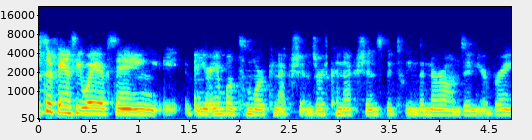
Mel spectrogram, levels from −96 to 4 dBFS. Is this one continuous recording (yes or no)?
no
